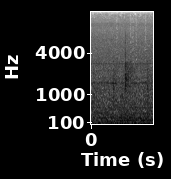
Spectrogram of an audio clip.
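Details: Jeep CJ5 after fuel line replacement and priming (ruptured line replaced): faint, irregular light ticks over a low hum with the engine off, just resting; source of the clicking not identified. It then runs with about 45 PSI oil pressure.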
